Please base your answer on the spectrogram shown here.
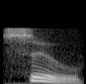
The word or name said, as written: Sioux City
